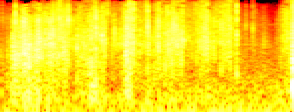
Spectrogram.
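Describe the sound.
Paper is crumpled in many crisp, irregular crackles and crinkles that come in quick bursts throughout, moderately quiet, with no voices.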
